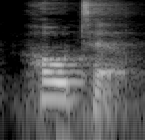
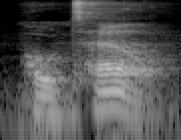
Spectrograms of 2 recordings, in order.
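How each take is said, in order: First: The stress is on the first syllable. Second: The stress is on the second syllable. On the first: The speaker calls it wrong. "a lot of students will stress the first syllable like this" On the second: The speaker calls it right. "But a native speaker will say hotel"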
